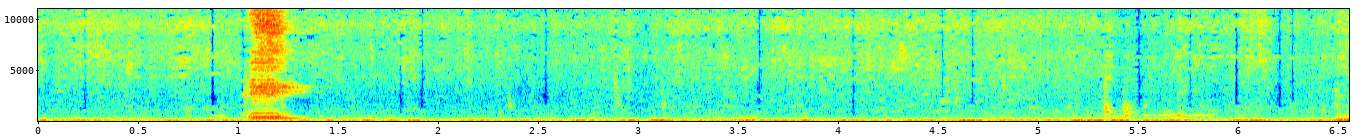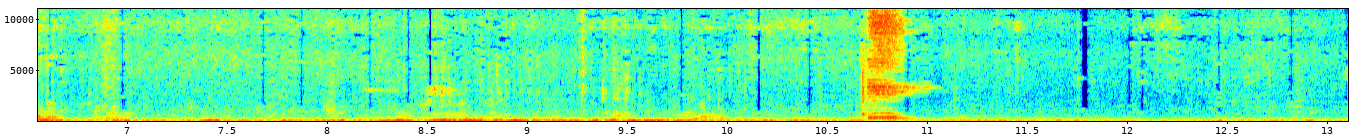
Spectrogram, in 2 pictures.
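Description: Car driving slowly over a rutted dirt road, with a steady low rumble of engine and suspension jolting over bumps. The horn gives two short toots, one about a second in and one near the end.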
